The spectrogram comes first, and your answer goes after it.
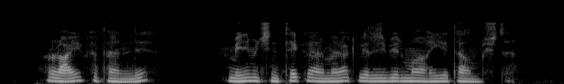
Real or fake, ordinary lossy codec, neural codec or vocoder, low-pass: real; Opus, 24 kbps; none; 7.2 kHz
